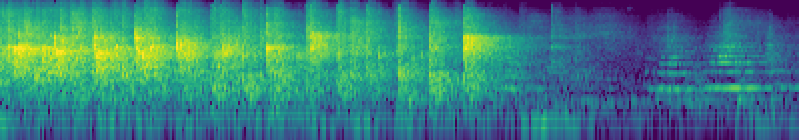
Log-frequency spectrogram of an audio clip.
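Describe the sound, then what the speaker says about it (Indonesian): A classroom group claps for a presenting team in a quick series of sharp, loud rhythmic claps that stop after a few seconds, followed by a quieter voice. "tepuk tangan dulu untuk kelompok ceria"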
